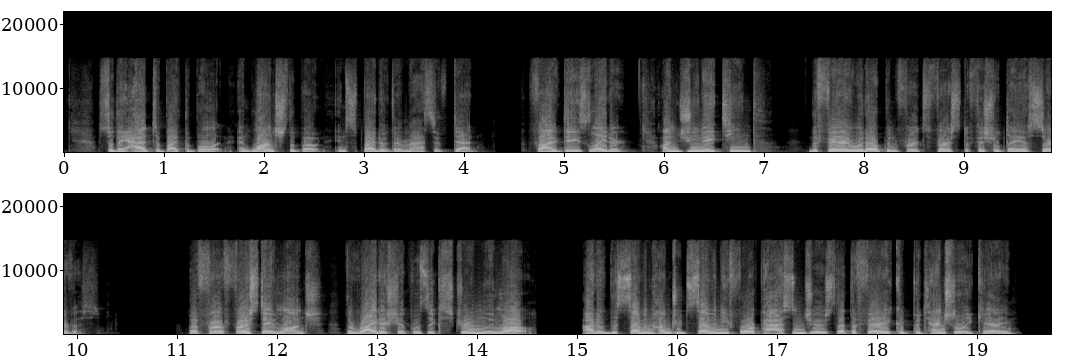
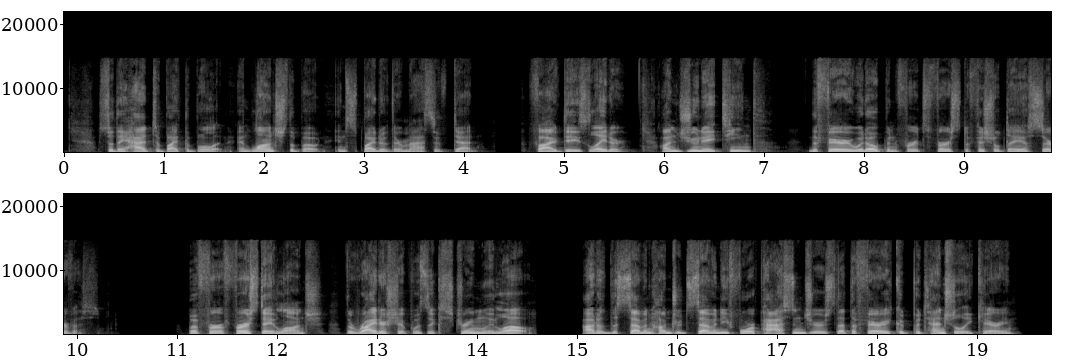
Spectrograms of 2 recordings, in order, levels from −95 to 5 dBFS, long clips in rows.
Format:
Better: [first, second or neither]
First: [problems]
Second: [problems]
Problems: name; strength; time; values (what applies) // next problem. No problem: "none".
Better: second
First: distortion; heavy; 10% of the sound clipped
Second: none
